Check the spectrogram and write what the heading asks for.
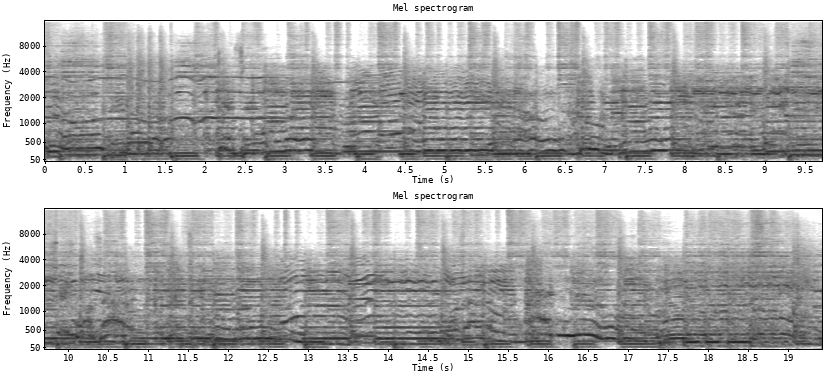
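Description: Live blues-rock band playing: electric guitars over a bass guitar line and a drum kit, with some gliding guitar notes.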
